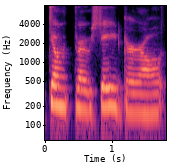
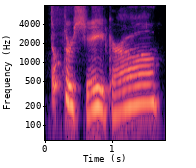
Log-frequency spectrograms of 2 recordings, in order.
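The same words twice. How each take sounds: First: It is said in a stiff, mechanical way. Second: It is said in an easy, relaxed way. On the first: The speaker calls it wrong. "too robotic" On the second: The speaker calls it right.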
